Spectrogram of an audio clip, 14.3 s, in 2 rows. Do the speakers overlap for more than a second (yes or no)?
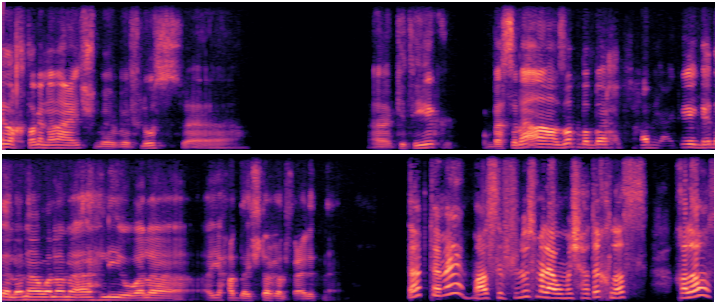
no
